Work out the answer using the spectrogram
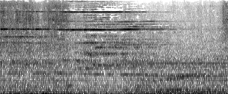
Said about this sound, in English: And so, just like the bells of Riverside Church, the dominant sound of this neighborhood would have been these elevated trains, which made a peculiar kind of screeching sound.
